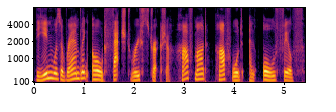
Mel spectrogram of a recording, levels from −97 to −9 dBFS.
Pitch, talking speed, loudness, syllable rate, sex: 180 Hz, 175 wpm, -21 LUFS, 4.5 syllables/s, female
